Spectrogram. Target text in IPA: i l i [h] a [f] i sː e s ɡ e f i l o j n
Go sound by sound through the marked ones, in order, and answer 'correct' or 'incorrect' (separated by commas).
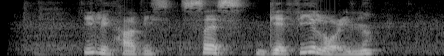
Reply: correct, incorrect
